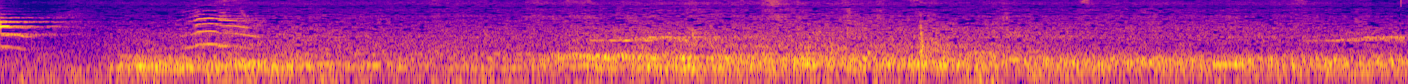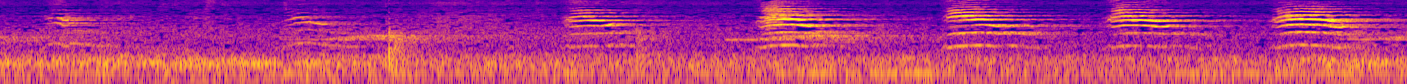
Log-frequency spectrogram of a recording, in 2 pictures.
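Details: Kitten calling for its mother: faint, scattered meows at first, then five loud, high, arched cries about a second apart near the end, over a low room hum.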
